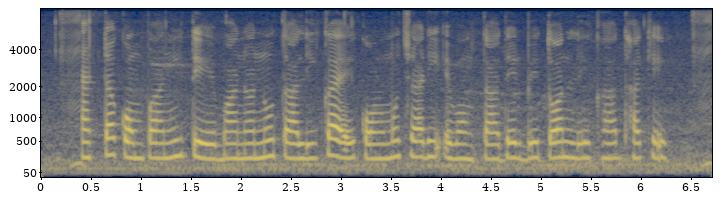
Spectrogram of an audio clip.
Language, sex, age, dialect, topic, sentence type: Bengali, female, 18-24, Standard Colloquial, banking, statement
